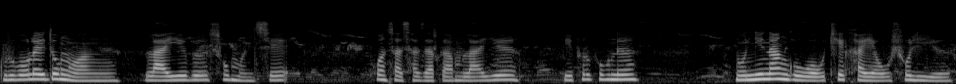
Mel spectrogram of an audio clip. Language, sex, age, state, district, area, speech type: Bodo, female, 45-60, Assam, Udalguri, rural, spontaneous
